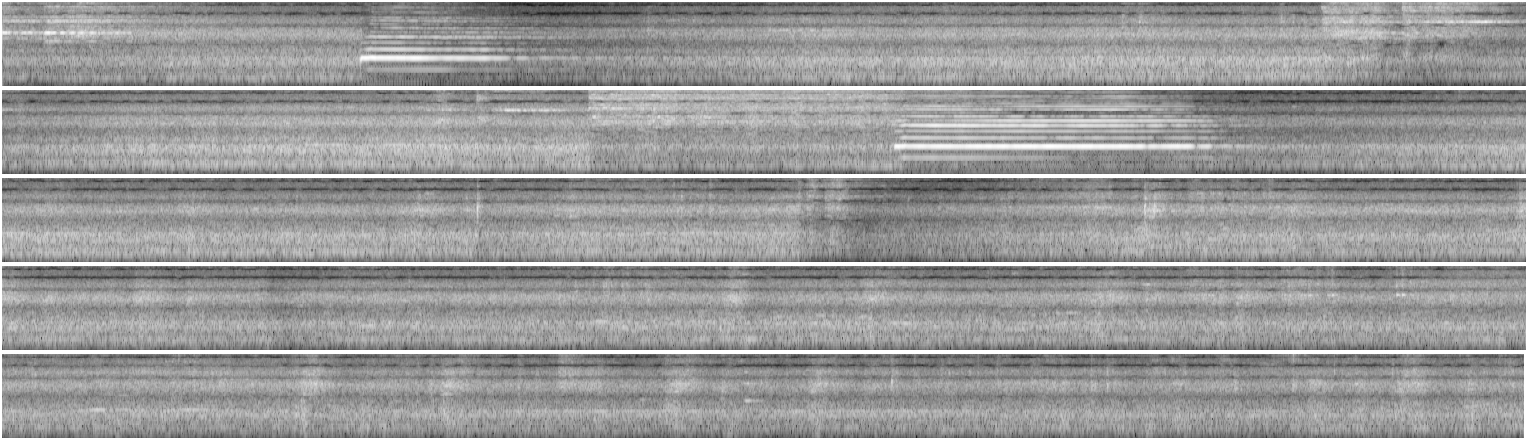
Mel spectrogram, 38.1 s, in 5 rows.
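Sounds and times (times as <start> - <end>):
train wheels on rail: 0.0 - 38.0
train horn blast: 1.8 - 2.9, 12.0 - 13.9.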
